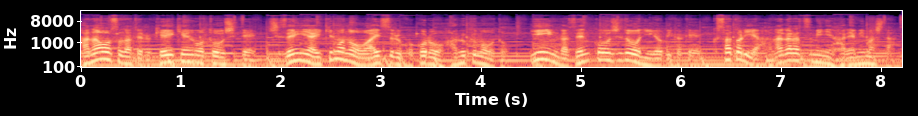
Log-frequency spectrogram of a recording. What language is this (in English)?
Japanese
